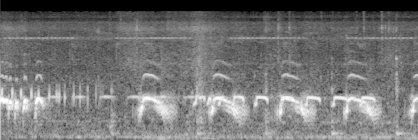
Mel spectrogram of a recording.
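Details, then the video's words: Local zebra doves cooing, meant as a lure to get others singing: quick pulsing notes open into a series of arched, rolling coos repeated about every second, with faint clicks behind. "Perkutut lokal Gacor Anti Galau"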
